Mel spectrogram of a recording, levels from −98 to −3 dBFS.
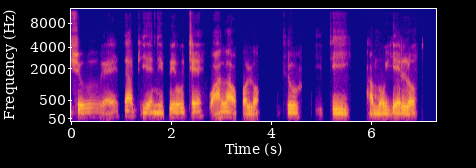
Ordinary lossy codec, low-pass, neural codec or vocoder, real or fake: none; none; codec, 24 kHz, 6 kbps, HILCodec; fake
